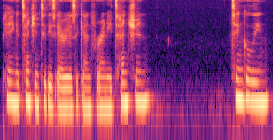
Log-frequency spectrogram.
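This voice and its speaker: A woman guiding a mindfulness exercise in a gentle, unhurried, instructive way with pauses between phrases. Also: mid-range voice, fairly even intonation. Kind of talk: guided meditation narration.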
